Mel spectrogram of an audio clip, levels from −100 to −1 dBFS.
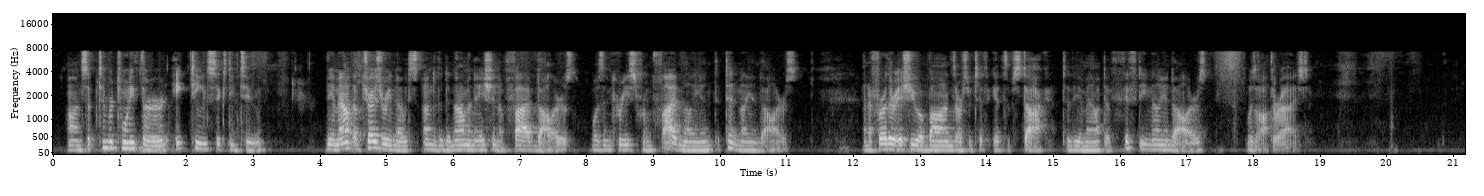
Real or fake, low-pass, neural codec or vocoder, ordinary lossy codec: real; 7.2 kHz; none; MP3, 64 kbps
